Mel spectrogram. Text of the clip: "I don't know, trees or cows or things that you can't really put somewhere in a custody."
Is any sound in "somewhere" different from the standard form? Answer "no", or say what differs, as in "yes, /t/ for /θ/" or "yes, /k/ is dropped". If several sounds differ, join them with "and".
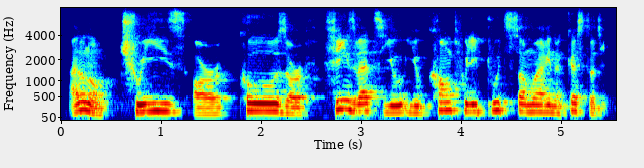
no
